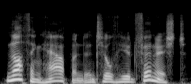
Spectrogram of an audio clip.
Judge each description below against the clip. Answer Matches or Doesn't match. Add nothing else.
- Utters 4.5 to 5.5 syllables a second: Doesn't match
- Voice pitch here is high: Doesn't match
